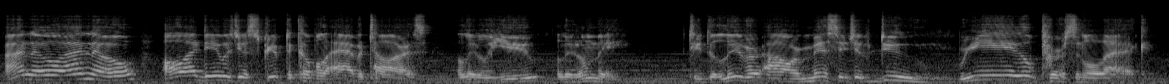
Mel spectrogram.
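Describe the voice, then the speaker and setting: Folksy bragging game hacker, high swoopy voice, takes his time. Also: expressive, unhurried, pushed and bright, soft background music. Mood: defensive. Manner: drawling, rustic grammar, gleeful. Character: boastful folksy male hacker prankster. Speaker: video game character.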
